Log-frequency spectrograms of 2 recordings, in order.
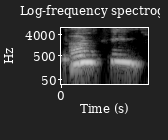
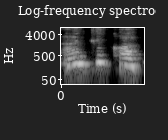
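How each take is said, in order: First: The word is pronounced the usual way. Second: The word is pronounced letter by letter as spelled. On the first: The speaker calls it right. "words like" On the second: The speaker calls it wrong. "because of the way it was spelled rather than the way it sounded"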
